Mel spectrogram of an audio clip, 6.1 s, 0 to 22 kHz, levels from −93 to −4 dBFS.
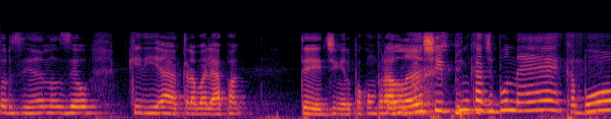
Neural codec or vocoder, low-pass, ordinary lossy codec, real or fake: none; 7.2 kHz; none; real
